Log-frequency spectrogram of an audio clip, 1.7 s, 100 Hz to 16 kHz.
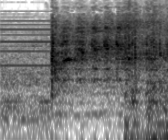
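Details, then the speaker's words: Volvo 340 with swapped turbo engine, first start after sitting 10 years: brief cranking, then a clean catch into a steady, even idle with no knocks despite most pipes still disconnected; healthy start. "But yeah, as you saw, all starts, all works. Idles pretty well actually, considering pretty much all of the fucking pipes are disconnected."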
